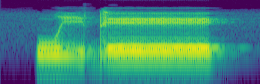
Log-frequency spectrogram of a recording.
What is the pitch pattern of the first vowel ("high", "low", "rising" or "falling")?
falling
